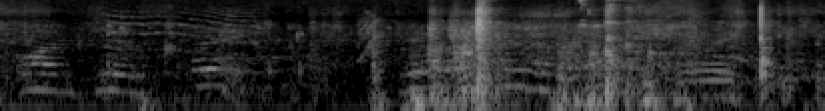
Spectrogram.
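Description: Mostly quiet talking, with a couple of short sharp clicks from paperwork and cardboard being handled.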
